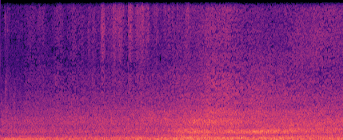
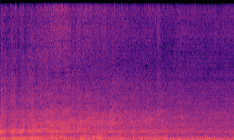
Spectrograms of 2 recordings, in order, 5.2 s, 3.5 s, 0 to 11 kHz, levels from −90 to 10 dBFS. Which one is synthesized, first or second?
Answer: second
